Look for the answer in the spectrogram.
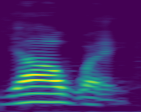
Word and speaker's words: Yahweh: But the more proper and almost definitely correct way of understanding or translating that is, or speaking that, pronouncing it, is Yahweh.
